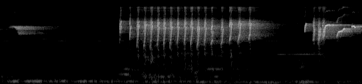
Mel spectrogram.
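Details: Black-throated sunbird singing actively in dense rapid bursts, a tutor and lure recording: a brief high thin note, then a fast buzzy rattle of about twenty pulses, ending in a bright high twittering phrase.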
